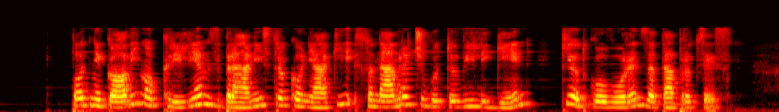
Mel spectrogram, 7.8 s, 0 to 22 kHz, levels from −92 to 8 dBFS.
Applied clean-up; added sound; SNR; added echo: neural mask model DeepFilterNet 3.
